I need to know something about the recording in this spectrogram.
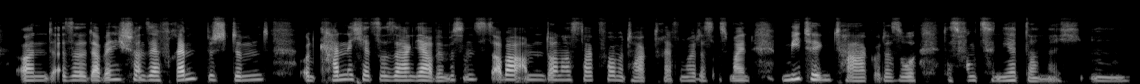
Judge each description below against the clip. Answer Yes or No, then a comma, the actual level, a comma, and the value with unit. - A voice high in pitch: Yes, high, 195 Hz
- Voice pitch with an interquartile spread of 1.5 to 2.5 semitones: No, average, 2.9 semitones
